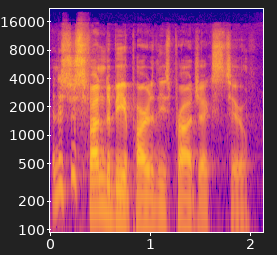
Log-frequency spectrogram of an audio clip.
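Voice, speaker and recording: A man's voice: on the low side, wildly swooping pitch, fast. A man hosting a casual interview, informal and encouraging as he thinks his questions through aloud. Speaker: podcast host.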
